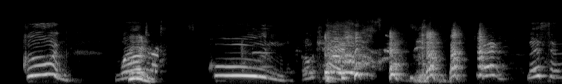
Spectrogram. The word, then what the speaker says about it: Koen: Kuna. Koen, well done.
